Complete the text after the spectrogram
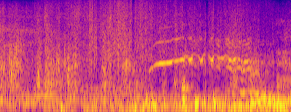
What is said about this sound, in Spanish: Los caballos se muestran inquietos.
